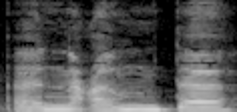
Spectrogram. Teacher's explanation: تو نون کا اظہار ہوتا ہے ایک کاؤنٹ کے لیے. اس کے مخرج پہ جاتے ہیں نون کے, اسے پوری صفات کے ساتھ ادا کرتے.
